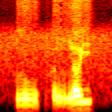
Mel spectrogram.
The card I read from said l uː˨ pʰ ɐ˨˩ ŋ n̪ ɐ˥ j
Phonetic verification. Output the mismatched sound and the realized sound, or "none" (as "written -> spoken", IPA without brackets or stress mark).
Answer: none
